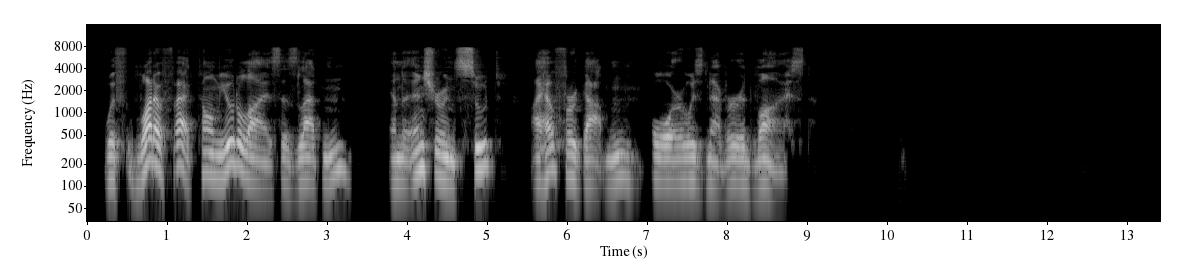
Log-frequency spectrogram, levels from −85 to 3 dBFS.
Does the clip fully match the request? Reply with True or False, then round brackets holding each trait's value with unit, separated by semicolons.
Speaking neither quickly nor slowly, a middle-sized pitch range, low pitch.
False (80 wpm; 4.0 semitones; 120 Hz)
